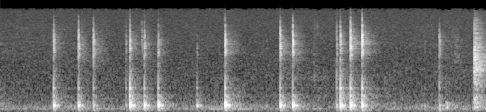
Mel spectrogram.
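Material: Glass.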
